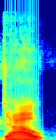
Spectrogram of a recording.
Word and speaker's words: doubt: Well, if you could give me well, like in these words you don't pronounce it, like doubt. You don't pronounce the B.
